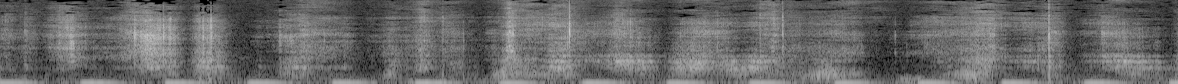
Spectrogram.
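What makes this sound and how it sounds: A pink hollow plastic game controller held in both hands is tapped and scratched with long nails, and its buttons rattle now and then. Bright, dry scratching and scraping mix with irregular, sharp clicky taps that stop almost instantly, rising and falling in uneven bursts.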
